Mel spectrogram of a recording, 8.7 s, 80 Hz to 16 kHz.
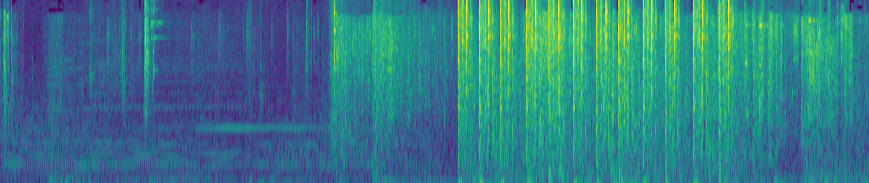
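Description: Gunfire aimed at Mirelurks in Fallout 4: a few scattered shots and a lingering tone at first, then sustained rapid automatic fire that turns into a loud, dense fusillade for the second half.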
